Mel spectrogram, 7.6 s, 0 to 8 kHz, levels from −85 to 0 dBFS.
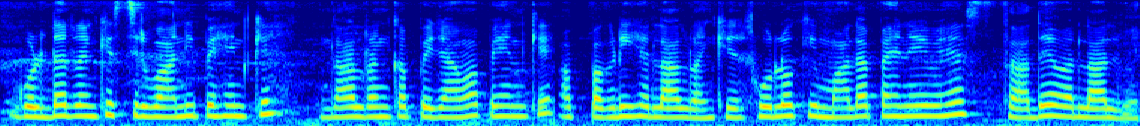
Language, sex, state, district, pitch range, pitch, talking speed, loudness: Hindi, female, Bihar, Purnia, 225-250 Hz, 240 Hz, 230 wpm, -34 LUFS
